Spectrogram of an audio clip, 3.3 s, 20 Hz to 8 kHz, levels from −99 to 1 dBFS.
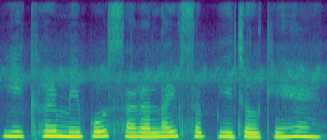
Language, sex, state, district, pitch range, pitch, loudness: Hindi, female, Arunachal Pradesh, Papum Pare, 245-270 Hz, 260 Hz, -11 LUFS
